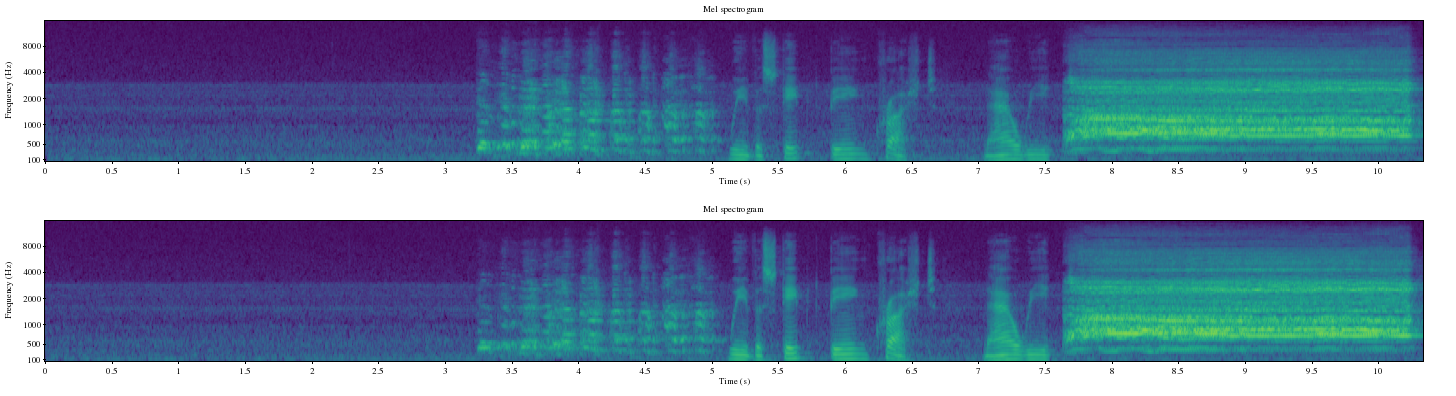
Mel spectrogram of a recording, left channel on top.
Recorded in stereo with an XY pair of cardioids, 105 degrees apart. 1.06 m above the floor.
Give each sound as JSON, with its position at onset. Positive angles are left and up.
{"t": 3.2, "sound": "laughter", "azimuth_deg": 55, "distance_m": 1.7}
{"t": 5.1, "sound": "a man speaking", "azimuth_deg": -35, "distance_m": 0.6}
{"t": 7.6, "sound": "a scream", "azimuth_deg": -15, "distance_m": 2.5}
